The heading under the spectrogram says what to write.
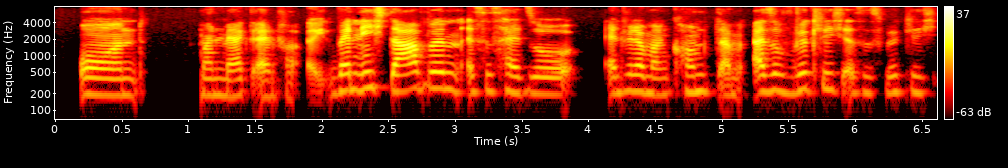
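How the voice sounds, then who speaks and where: Monotone, flat intonation at a fairly slow pace on a very clean recording with a silent background. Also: woman. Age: 20s. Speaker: podcast co-host. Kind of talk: casual chat.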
